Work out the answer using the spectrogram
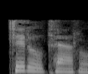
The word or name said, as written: tittletattle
